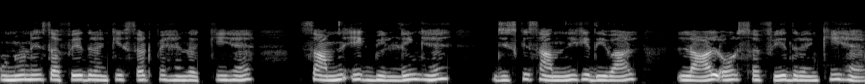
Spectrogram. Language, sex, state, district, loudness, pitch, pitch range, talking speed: Hindi, female, Uttar Pradesh, Budaun, -16 LUFS, 205 Hz, 195-220 Hz, 145 wpm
